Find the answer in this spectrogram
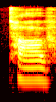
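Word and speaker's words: ת: the T sound and the Tov with out the doggish some would say that it makes a soft th sound but we don't necessarily need to make any distinction here we will just say it makes a T sound thank you for signing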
